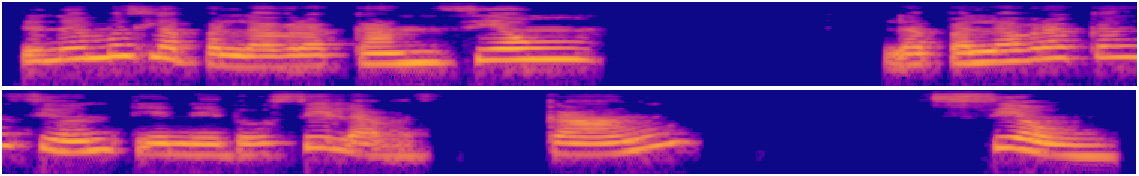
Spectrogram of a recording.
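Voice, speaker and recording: A woman's voice: on the high side, darkish tone. Female teacher, patient, syllable-stressing delivery; dull lo-fi recording. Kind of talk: slow explanatory lesson for children. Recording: dull lo-fi sound.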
